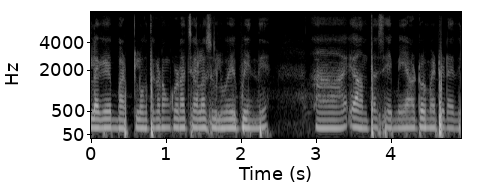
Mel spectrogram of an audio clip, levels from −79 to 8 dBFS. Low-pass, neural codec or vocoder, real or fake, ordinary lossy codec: none; none; real; none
